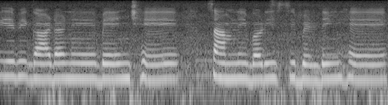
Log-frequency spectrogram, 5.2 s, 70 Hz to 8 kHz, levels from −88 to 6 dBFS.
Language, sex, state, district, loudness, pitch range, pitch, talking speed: Hindi, female, Gujarat, Gandhinagar, -17 LUFS, 225-235 Hz, 230 Hz, 125 wpm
